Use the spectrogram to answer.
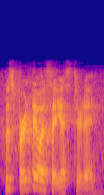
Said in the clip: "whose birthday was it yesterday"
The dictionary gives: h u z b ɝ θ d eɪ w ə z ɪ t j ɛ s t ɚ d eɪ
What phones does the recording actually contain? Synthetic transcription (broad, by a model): h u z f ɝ s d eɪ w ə s ɪ t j ɛ s t ɚ d eɪ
